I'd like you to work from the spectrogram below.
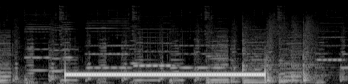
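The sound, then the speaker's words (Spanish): A telephone ringing tone sounds once as a single loud, steady two-second beep while a call to an appliance delivery man waits to be answered, with quieter music playing underneath before and after. “Tenemos el teléfono a este vato.”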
